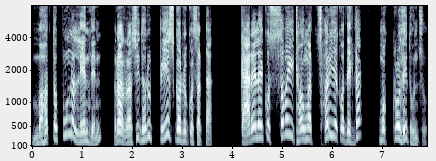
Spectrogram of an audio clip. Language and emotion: Nepali, angry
